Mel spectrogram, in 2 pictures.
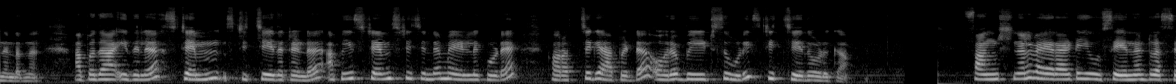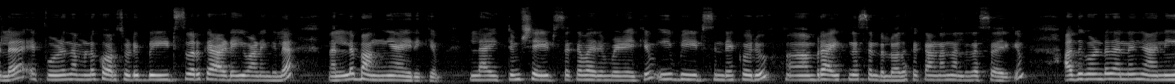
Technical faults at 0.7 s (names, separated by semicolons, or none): none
